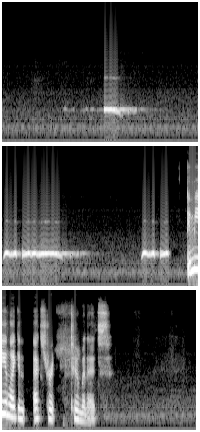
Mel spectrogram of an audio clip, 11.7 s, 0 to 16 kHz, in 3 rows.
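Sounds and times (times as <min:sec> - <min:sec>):
bird calling with hooting whistle-like notes: 0:01.2 - 0:03.0, 0:03.9 - 0:05.8, 0:06.7 - 0:07.3
speech: 0:07.6 - 0:10.0.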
